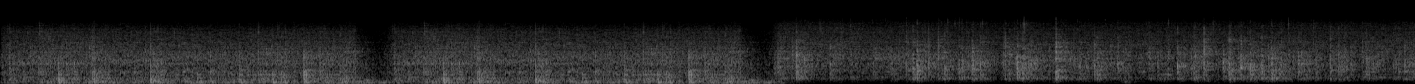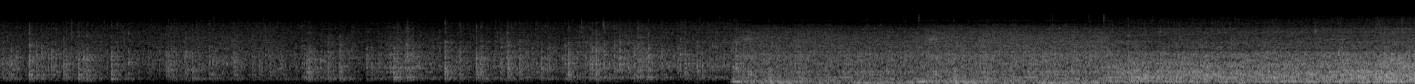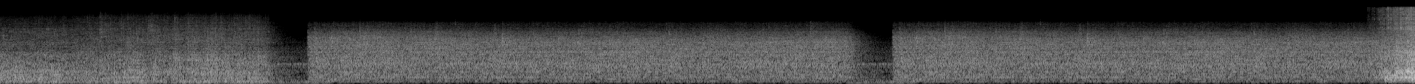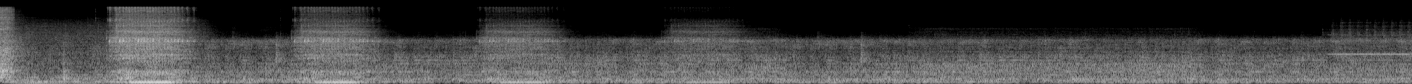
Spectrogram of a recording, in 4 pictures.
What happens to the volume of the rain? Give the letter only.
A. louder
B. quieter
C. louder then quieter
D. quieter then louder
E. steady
A.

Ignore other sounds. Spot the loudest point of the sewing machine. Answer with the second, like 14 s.
44 s.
